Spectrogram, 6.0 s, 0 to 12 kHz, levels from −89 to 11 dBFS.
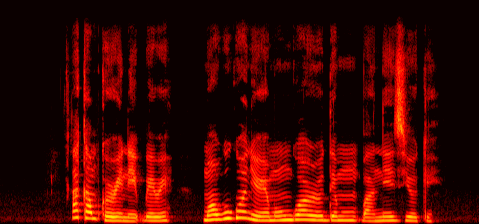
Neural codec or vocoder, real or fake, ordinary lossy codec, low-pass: none; real; none; 10.8 kHz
